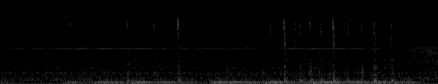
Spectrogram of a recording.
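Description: Faint computer keyboard typing: a quick, uneven run of key clicks.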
